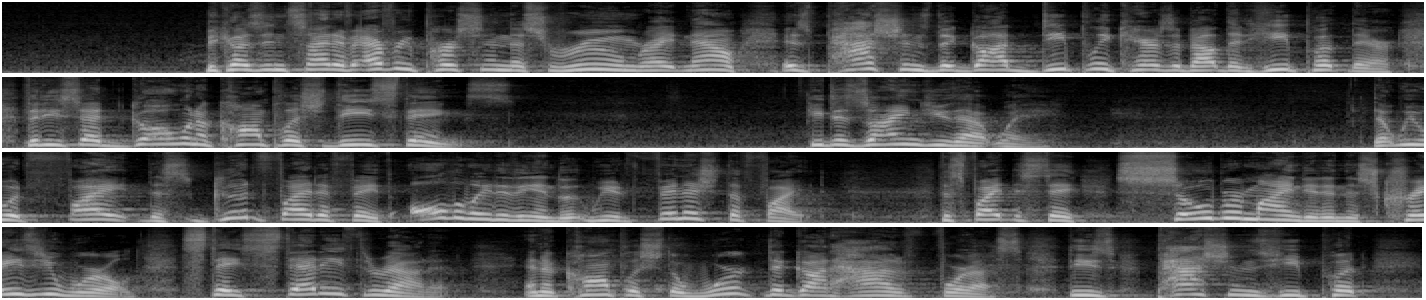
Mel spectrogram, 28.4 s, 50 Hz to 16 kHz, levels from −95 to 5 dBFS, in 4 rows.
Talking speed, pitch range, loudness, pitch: 170 wpm, 190-245 Hz, -26 LUFS, 225 Hz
